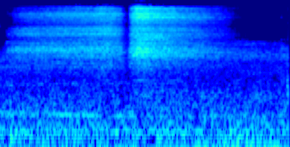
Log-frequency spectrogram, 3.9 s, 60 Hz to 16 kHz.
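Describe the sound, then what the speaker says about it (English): Slow, deep breathing during a seated yoga session, a steady airy hiss of inhales and exhales that runs close and continuous throughout, with a brief pause near the middle. "Let's take 3 breaths."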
